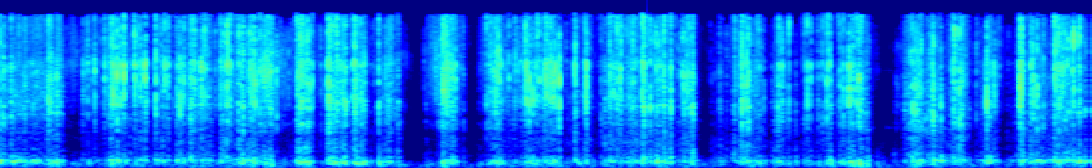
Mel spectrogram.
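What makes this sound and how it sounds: A fingertip with a short nail scratches and pokes the glittery, fine-textured surface of a flat, yellow, porous foam sponge. The result is a dense, close-up scratchy crackle with a heavy low rumble underneath. Brief silent gaps break up the scratching.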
